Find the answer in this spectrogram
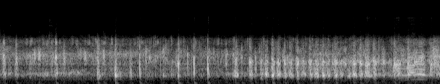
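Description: Tinny, radio-like sampled recording with no clear words: crackly noise and scattered clicks squeezed into a narrow, telephone-like band. It comes from the found-sound layer of an industrial track.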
